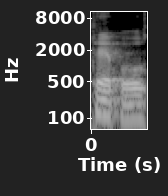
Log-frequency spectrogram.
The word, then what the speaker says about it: tuple: data type in Python called the tuple, or I have heard other people pronounce it as tuple, so it depends on where you come from. So if you hear tuple or tuple, you know I'm talking about the same thing.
